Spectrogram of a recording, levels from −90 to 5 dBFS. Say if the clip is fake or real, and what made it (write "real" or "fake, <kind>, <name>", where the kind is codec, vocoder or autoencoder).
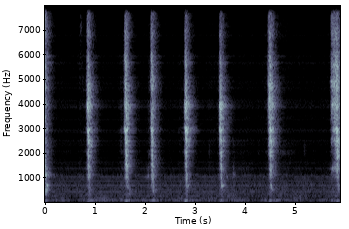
fake, vocoder, HiFi-GAN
